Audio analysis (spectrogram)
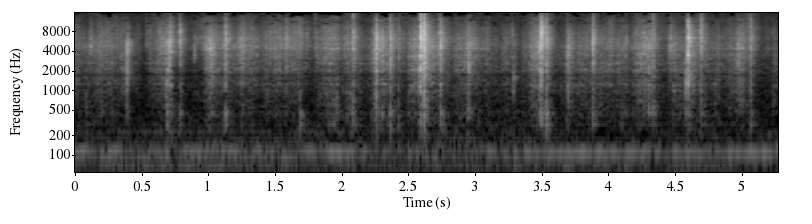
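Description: A small clear plastic zip-lock bag of colorful styrofoam foam beads is squeezed and crinkled by fingertips with long black nails. The result is a steady stream of bright, crisp crinkles and sharp crackling snaps that die away almost instantly, over a faint low hum.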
